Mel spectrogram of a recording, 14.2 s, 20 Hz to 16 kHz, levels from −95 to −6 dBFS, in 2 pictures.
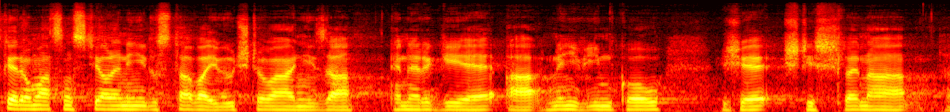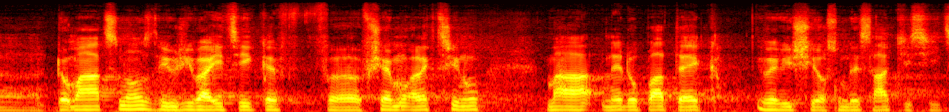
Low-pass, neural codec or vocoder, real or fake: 14.4 kHz; vocoder, 44.1 kHz, 128 mel bands, Pupu-Vocoder; fake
